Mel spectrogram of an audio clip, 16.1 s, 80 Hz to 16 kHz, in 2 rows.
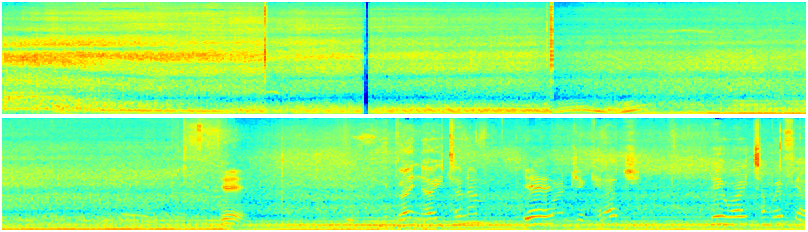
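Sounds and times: motor engine running: 8.8 - 16.0.

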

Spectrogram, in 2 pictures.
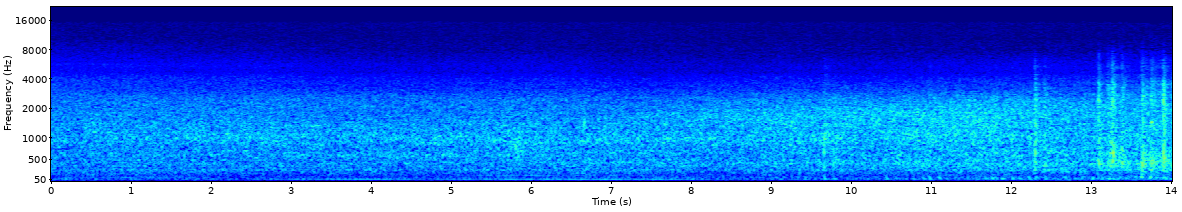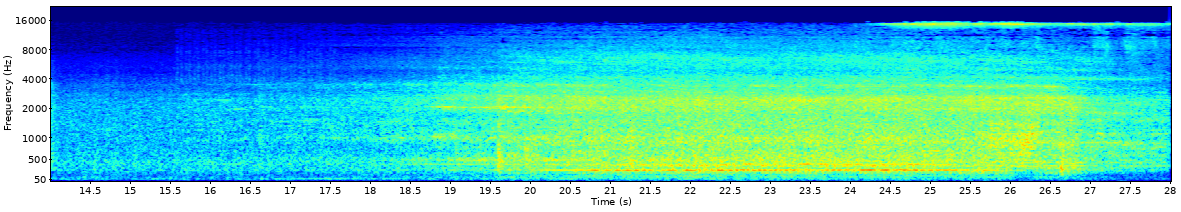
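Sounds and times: electric train passing: 10.2 - 28.0
train motor whine: 15.6 - 28.0.

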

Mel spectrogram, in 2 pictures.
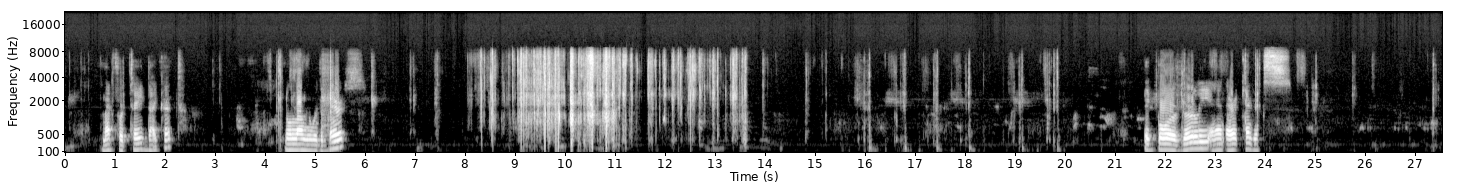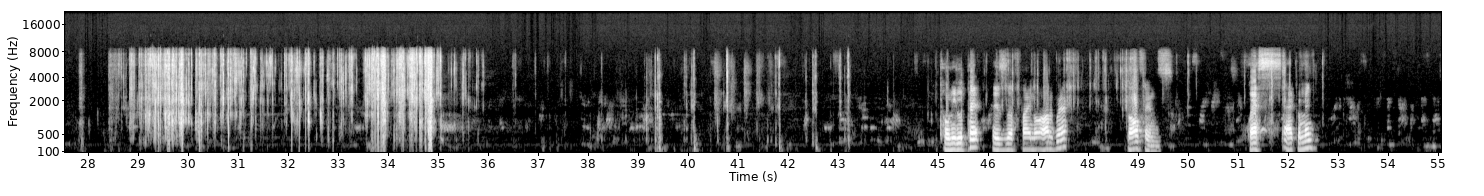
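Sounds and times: foil wrapper tearing and crinkling: 8.1 - 13.7, 28.4 - 35.9, 47.6 - 48.8.

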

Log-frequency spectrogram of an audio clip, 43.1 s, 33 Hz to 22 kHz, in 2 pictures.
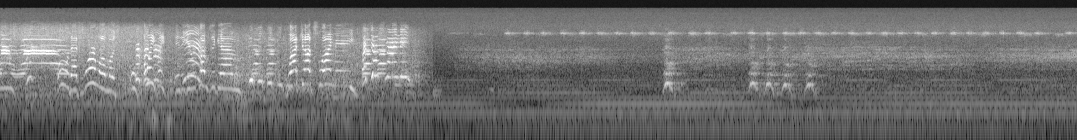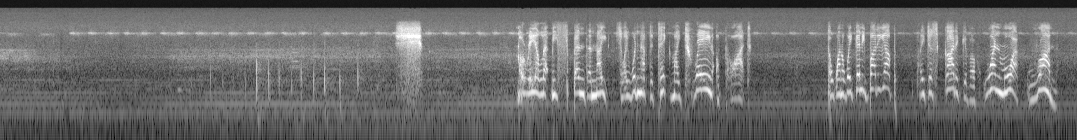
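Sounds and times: crickets chirping: 0.0 - 43.0
owl hoots: 15.0 - 16.4.

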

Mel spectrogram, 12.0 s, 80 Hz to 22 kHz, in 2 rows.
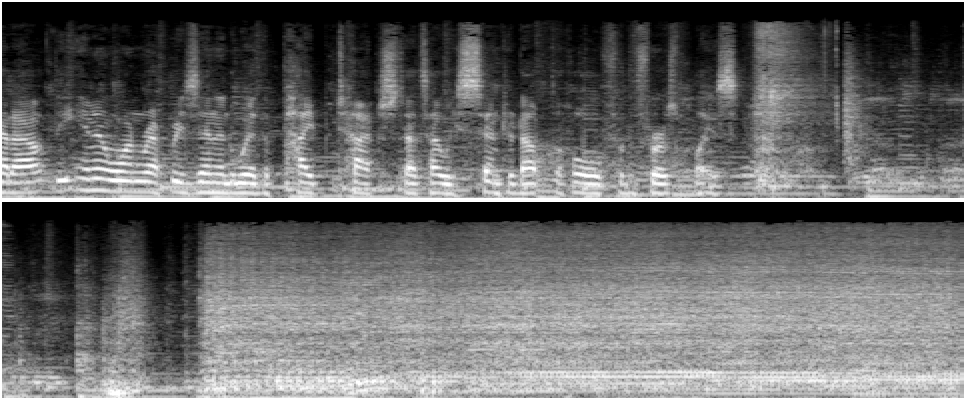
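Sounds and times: electric jigsaw cutting drywall: 7.2 - 12.0.

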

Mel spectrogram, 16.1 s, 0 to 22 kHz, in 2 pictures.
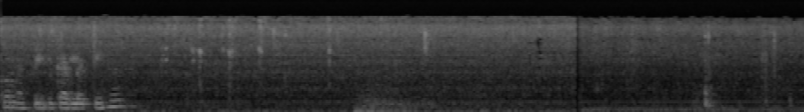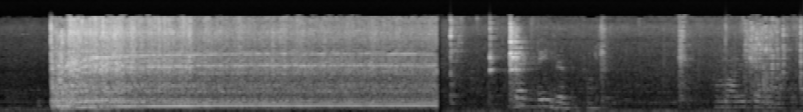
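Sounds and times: mixer grinder motor grinding: 8.6 - 12.4.

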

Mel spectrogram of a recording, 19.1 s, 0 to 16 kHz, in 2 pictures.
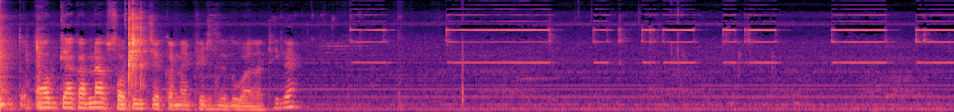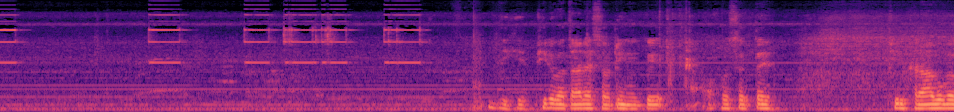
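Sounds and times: multimeter continuity beeps: 3.3 - 9.8, 11.0 - 13.9.

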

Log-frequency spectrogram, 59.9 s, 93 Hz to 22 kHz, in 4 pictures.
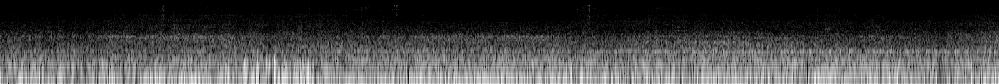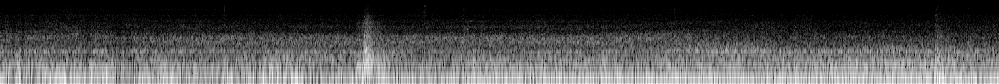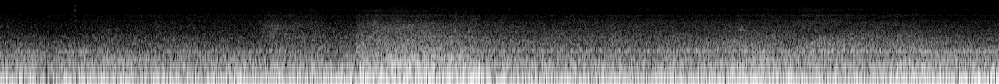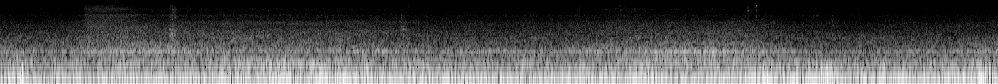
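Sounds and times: wind on microphone: 0.0 - 5.5, 8.4 - 22.5, 43.0 - 52.0, 53.5 - 59.9
vehicle rumble: 0.0 - 59.9.

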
